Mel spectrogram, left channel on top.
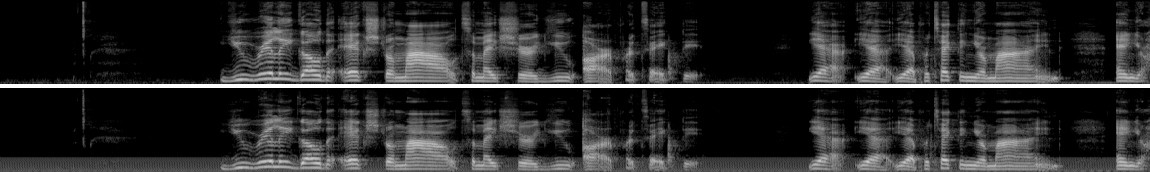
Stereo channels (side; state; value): right; noise; hum, 24 dB below the sound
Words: you really go the extra mile to make sure you are protected. Yeah, yeah, yeah. Protecting your mind and your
